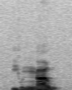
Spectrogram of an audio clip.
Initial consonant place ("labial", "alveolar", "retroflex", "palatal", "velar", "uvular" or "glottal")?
palatal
